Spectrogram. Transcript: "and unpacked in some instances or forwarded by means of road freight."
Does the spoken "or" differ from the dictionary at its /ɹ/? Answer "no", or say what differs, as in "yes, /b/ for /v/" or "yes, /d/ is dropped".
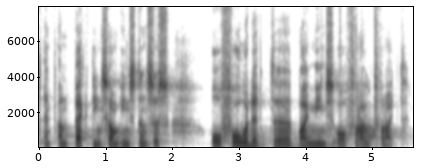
yes, /l/ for /ɹ/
